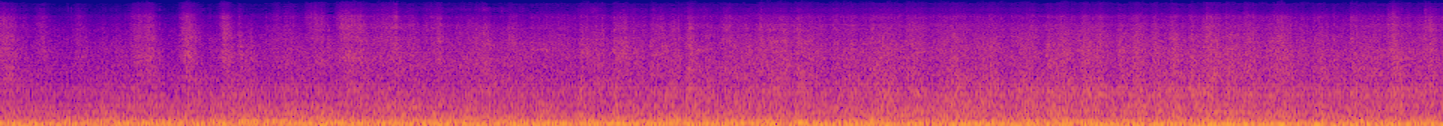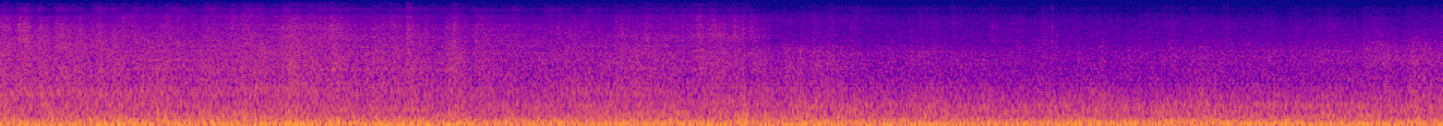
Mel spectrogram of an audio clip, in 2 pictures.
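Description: Freight train rolling past, a steady low rumble of cars on the rails with a few faint clicks early on; the higher hiss drops away about three-quarters of the way through.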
